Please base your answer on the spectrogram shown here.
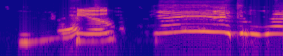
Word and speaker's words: Mew: Brendan's favorite Pokemon is Muse. Mew.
